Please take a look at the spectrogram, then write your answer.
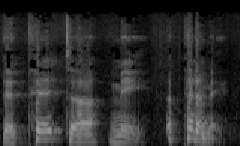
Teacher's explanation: the third syllable has that schwa, and the last syllable is that long E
